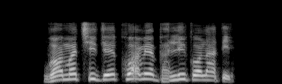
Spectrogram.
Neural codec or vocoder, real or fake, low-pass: codec, 16 kHz, 1 kbps, FunCodec, trained on Chinese and English, 50 frames a second; fake; 7.2 kHz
